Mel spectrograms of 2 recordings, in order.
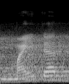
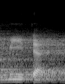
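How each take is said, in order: First: The first syllable has an 'a' vowel. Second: The first syllable has an 'i' vowel. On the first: "Kalau dibaca fathah" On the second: "kalau dibaca kasroh"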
